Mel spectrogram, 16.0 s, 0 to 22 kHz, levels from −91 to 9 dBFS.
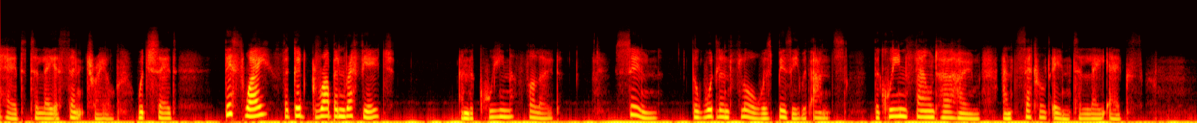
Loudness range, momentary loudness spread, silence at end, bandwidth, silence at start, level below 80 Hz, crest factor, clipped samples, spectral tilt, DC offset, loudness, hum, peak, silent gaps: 6 LU; 20 LU; 0 s; 4.4 kHz; 0 s; -28 dBFS; 16 dB; under 0.1%; -9 dB/octave; under 0.1%; -23 LUFS; none; -2 dBFS; none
